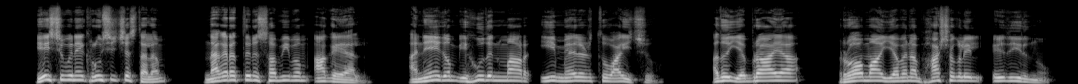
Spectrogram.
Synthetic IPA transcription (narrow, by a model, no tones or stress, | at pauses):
je̞ːɕuʋine̞kruːɕit͡ɕːɐst̪ʰɐlɐm | nɐɣɐɾɐt̪ːinɨsɐmiːbɐmaːɣɐja̰ːl | ɐne̞ːɣɐmje̞ɦuːðɐnmaːriːme̞ːle̞ɻut̪ːuʋaːjit͡ɕːṵ | ɐðɨe̞braːjɐ | ro̞ːmɐjɐʋɐnɐbʱaːʂɐɣɐɭile̞ɻuðijiɾunːṵ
